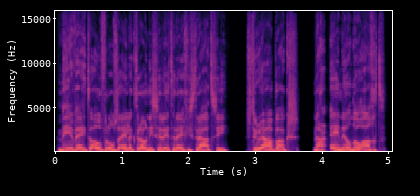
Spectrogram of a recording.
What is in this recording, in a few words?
Commercials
